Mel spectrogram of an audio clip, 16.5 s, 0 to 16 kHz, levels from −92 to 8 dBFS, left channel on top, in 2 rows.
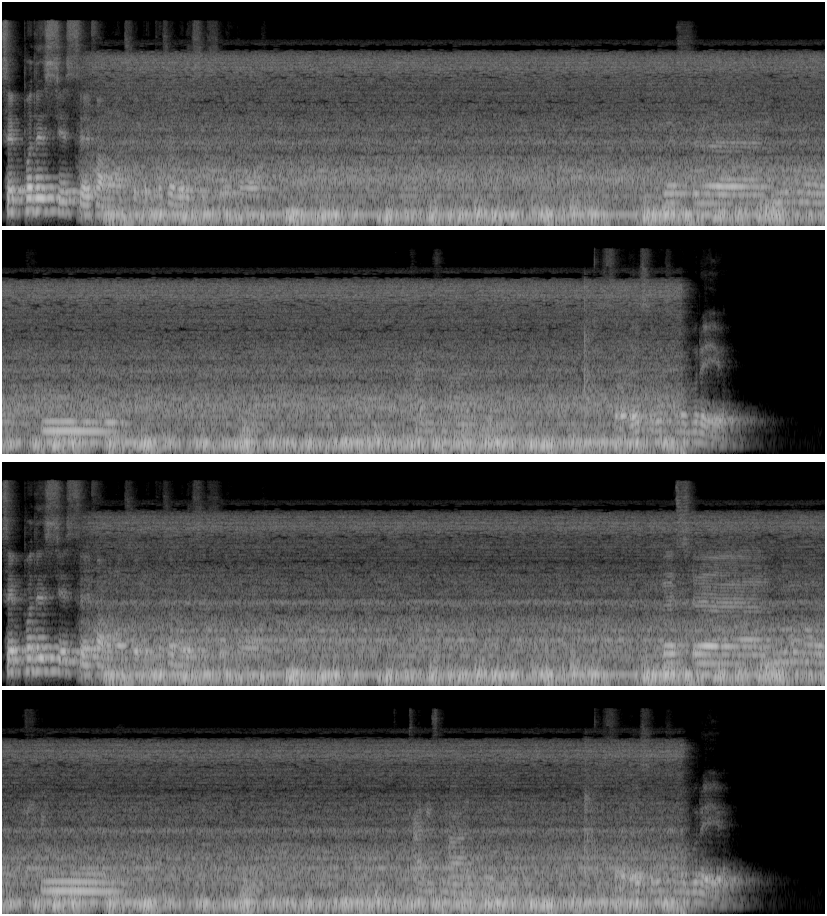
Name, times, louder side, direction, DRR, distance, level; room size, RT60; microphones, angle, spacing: voice 1, 0.0-2.8 14.1-15.5, left 2 dB, 20° left, 0.4 m, -28 dB
sound 1, 0.7-15.0, equal, 75° left, 1.0 m, -27 dB
voice 2, 6.6-9.4 12.3-13.6, right 1 dB, 80° right, 0.7 m, -28 dB
3.7 x 2.7 x 4.0 m
head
